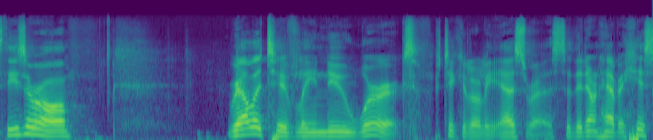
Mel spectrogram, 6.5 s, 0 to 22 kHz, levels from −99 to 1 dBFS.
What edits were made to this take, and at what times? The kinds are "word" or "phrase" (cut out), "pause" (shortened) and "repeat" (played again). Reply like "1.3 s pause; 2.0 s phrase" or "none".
none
